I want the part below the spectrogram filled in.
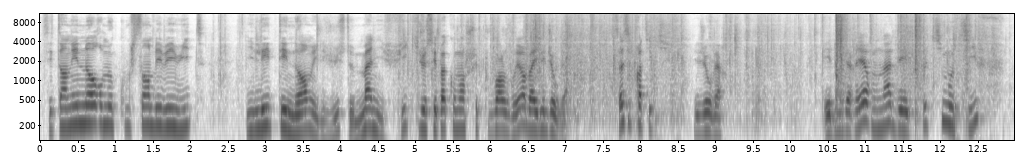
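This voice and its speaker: A man's voice: high-pitched, moderate pace, background noise. A man filming an unboxing vlog at home, talking enthusiastically and gushing over each item. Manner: enthusiastic, gushing with frequent exclamations. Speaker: YouTuber.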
